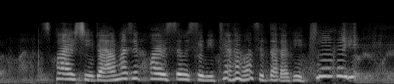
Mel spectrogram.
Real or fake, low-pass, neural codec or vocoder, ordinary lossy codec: fake; 7.2 kHz; codec, 16 kHz, 0.5 kbps, FreqCodec, smaller model; none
